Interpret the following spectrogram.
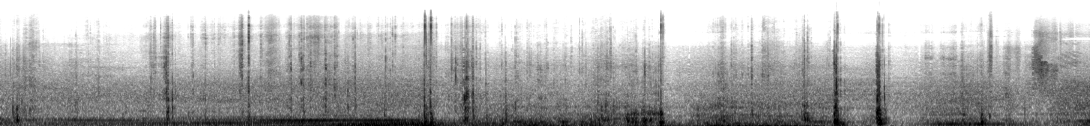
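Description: Handling noise: a cardboard product box and a small power inverter with its cables are picked up and set down on a weathered wooden surface. There are scrapes and about eight sharp knocks and clicks, over a low rumble.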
